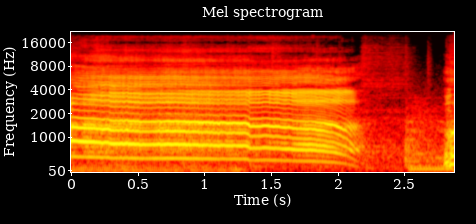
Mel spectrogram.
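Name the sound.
scream in the video game Like a Dragon: Infinite Wealth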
